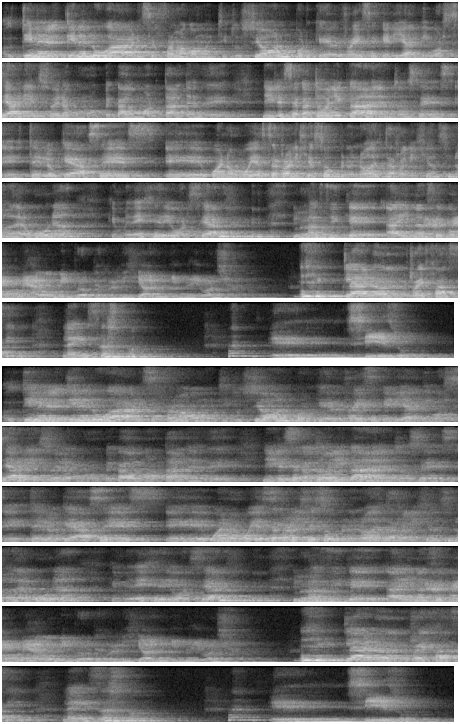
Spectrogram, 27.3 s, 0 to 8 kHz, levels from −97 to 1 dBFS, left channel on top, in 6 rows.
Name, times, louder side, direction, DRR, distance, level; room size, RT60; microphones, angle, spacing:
voice 1, 0.0-18.6 21.2-24.2 25.1-25.4, left 2 dB, 55° left, 2 dB, 0.8 m, -24 dB
voice 2, 16.6-17.1 17.8-20.7 21.1-21.2 23.7-24.0 24.8-25.0 25.5-27.0, left 1 dB, 20° left, 0 dB, 1.2 m, -27 dB
6.7 x 6.3 x 6.6 m, 1.3 s
head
